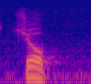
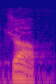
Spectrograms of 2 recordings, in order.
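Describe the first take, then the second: First: The vowel sounds like 'oh'. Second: The vowel sounds like 'ah'. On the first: It is the name of a person. "사람의 이름으로 할 때는 발음할 때는 어, 이제 좁" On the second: It means an occupation. "직업으로 발음할 때는 job 이렇게 발음하는 겁니다"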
